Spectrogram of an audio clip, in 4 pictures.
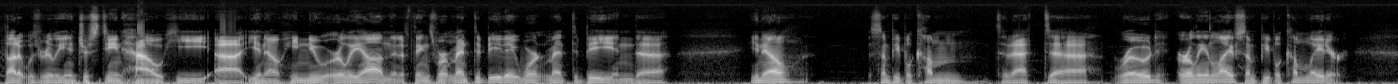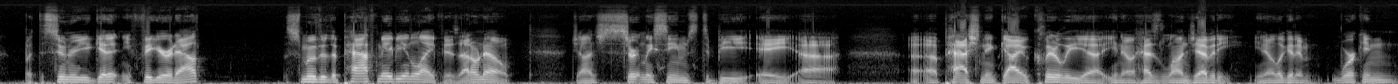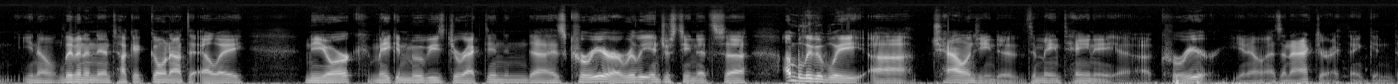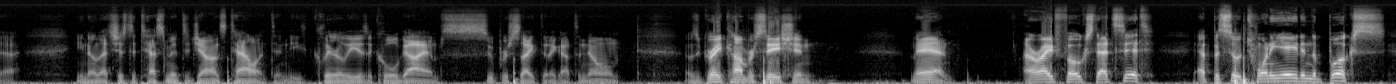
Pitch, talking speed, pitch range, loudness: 95 Hz, 185 wpm, 85-105 Hz, -17 LUFS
